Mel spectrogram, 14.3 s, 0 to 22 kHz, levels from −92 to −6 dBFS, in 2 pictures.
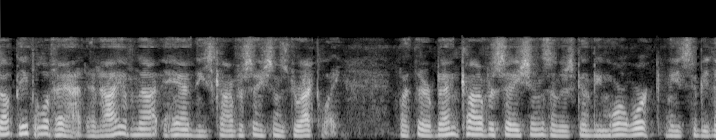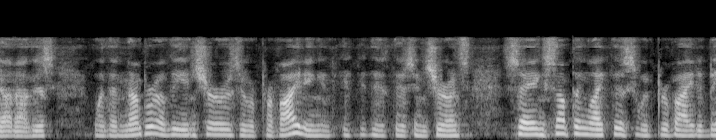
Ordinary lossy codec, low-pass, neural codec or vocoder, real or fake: AAC, 32 kbps; 7.2 kHz; vocoder, 22.05 kHz, 80 mel bands, HiFi-GAN; fake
